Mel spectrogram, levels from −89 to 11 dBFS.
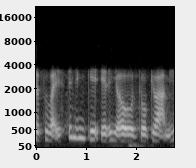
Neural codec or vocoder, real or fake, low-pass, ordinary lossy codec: none; real; 7.2 kHz; Opus, 64 kbps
